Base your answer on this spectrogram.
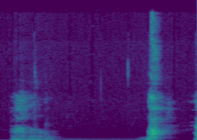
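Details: Indoors, the husky puppy Umka, teasing the family cats, makes a low whining growl followed by a short yelp, with a low hum between and another bark starting at the end.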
